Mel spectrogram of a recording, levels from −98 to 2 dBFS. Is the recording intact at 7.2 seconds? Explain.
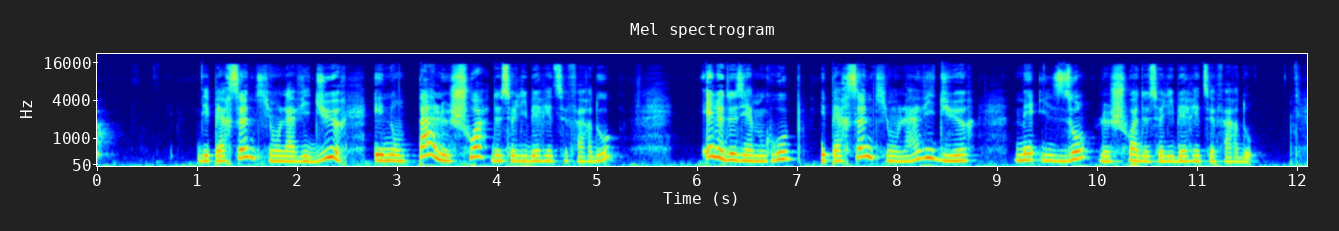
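No. From 7.21 to 7.25 s, between "et le deuxième groupe" and "personnes qui ont la", damaged data in the compressed stream makes the decoder lose frame sync and resynchronise, producing a brief glitch such as a chirp, squawk, click or short hole.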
